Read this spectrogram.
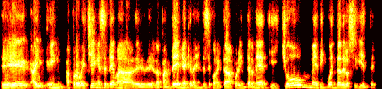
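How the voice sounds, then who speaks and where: A middle-aged man, a public speaking coach, telling his story as a podcast guest in an animated way, acting out what he said back then. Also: medium pitch, moderate pace, few pauses. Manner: animated, acts out his own past words.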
